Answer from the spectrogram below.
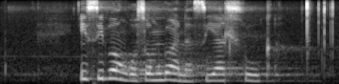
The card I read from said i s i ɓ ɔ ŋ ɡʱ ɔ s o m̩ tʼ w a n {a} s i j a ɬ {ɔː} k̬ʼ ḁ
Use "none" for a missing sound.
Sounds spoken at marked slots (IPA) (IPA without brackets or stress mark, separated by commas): a, uː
